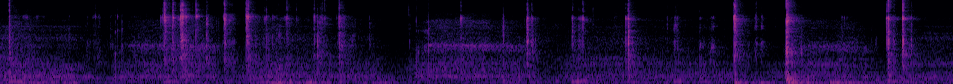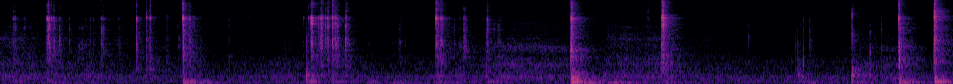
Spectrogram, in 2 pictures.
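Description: Casino chips clicking as they are stacked and set down on a felt craps layout while bets are placed across the numbers. The clicks come irregularly, one or two a second.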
